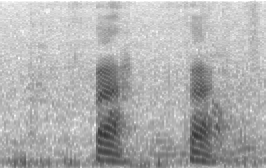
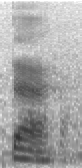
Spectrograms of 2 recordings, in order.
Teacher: you have to stick your tongue, bite between 2 teeth, front teeth.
